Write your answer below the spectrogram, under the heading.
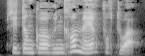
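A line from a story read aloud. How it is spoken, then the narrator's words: Old man, unpleasant voice. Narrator (French): Grand-père répondit d'une voix déplaisante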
